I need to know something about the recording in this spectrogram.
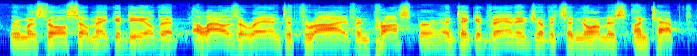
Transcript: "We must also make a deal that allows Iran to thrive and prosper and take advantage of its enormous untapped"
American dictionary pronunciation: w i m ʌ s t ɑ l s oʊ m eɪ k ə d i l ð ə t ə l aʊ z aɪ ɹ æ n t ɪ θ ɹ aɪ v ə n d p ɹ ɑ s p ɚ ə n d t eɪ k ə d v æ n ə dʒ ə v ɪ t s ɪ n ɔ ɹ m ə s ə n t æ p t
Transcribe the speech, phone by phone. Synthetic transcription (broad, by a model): w i m ʌ s t ɑ l s oʊ m eɪ k ə d i l ð ə t ə l aʊ z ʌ ɹ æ n t ɪ θ ɹ aɪ v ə n p ɹ ɑ s p ɚ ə n t eɪ k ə d v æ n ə dʒ ə v ɪ t s ɪ n ɔ ɹ m ə s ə n t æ p t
